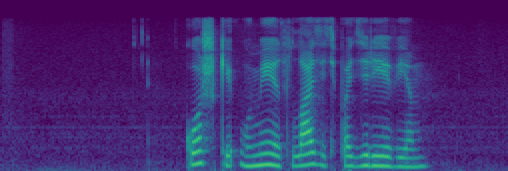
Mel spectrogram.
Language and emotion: Russian, neutral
